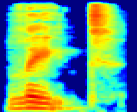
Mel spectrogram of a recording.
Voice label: "late", us english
